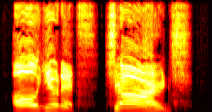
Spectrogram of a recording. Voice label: charge droid, Voices Emotes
